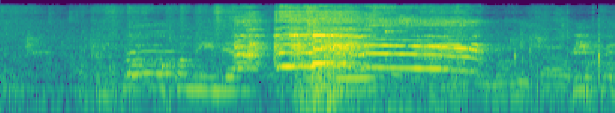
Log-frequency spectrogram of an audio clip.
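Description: A rooster crowing once: one call about two seconds long, starting about a second in, its pitch falling away at the end.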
